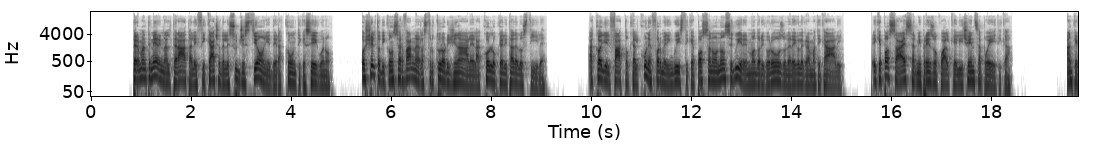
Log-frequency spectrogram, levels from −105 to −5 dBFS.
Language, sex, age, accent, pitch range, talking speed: Italian, male, 30-49, native, 90-120 Hz, 145 wpm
